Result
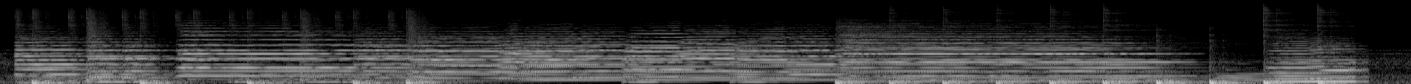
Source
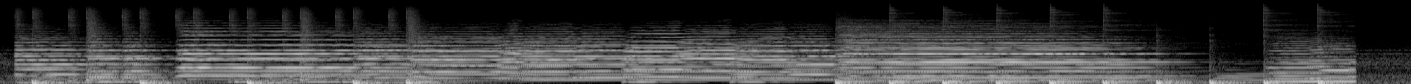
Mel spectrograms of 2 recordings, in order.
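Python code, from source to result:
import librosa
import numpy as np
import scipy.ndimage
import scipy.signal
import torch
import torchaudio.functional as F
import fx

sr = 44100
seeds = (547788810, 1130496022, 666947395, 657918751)

p1 = fx.rider(x, sr, range_db=10, speed_s=2.0)
p2 = p1 + fx.echo_single(p1, sr, ms=130, db=-9.5, dry=0)
y = F.gain(torch.from_numpy(p2), -5.5).numpy()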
